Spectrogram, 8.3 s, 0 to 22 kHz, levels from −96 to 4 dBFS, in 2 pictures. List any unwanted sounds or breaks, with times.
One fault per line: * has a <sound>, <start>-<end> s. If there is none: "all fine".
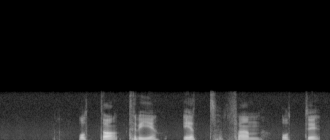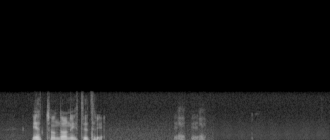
* has a laugh, 6.3-6.7 s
